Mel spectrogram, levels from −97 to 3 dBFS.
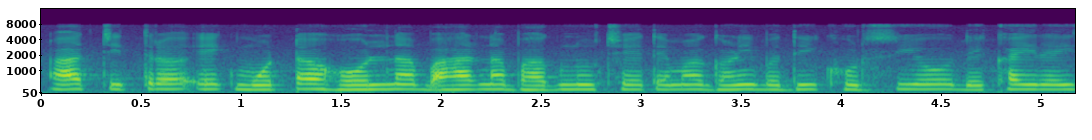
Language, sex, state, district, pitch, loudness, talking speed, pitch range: Gujarati, female, Gujarat, Valsad, 200 Hz, -17 LUFS, 185 wpm, 195-210 Hz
